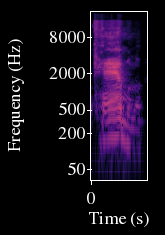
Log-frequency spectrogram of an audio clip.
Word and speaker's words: Kamala: I have a, I noticed that, like, because even Kamala, that's how I say her name, Kamala.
